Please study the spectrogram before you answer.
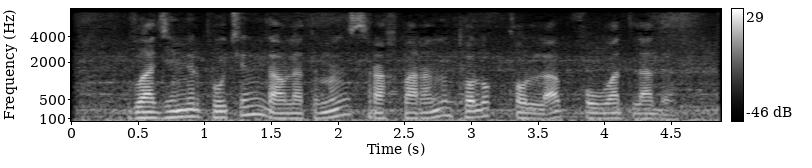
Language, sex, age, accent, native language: Uzbek, male, 25-34, Toshkent shahri, Uzbek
